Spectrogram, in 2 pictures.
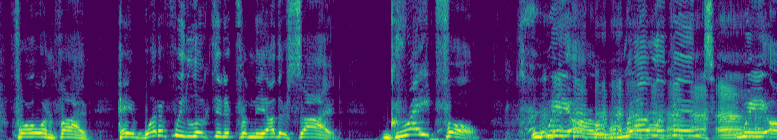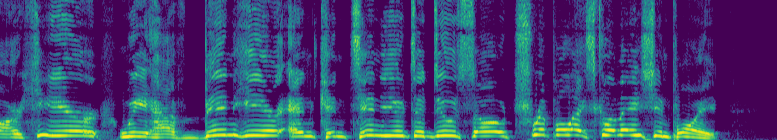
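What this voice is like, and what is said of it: Mark Willard impersonation. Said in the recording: “That's a five for his Mark Willard impersonation.”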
